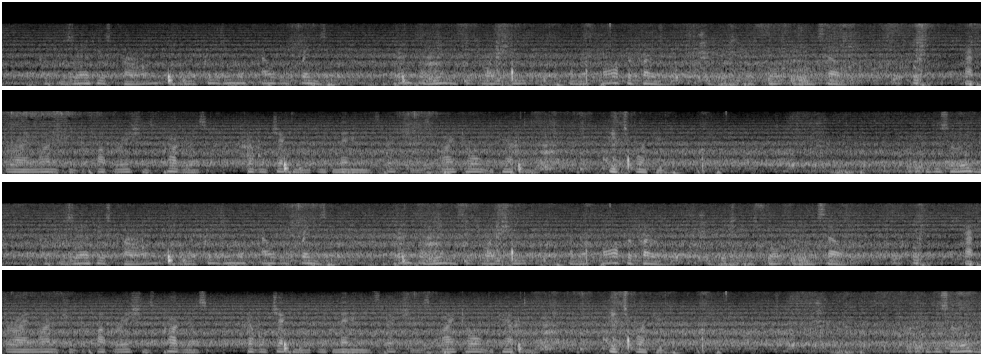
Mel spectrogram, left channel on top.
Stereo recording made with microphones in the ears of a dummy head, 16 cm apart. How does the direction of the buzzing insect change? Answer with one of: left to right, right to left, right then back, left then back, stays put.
left then back.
